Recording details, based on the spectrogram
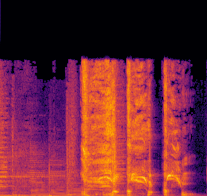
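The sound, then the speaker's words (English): A loud cough bursts out after a brief throaty sound, followed by a few shorter hacking coughs in quick succession, with no talking. “I'm gonna have to cough here.”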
